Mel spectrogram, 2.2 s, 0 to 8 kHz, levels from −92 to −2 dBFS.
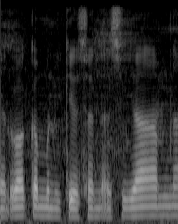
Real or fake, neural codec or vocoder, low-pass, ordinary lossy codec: fake; codec, 16 kHz, 16 kbps, FunCodec, trained on Chinese and English, 50 frames a second; 7.2 kHz; none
